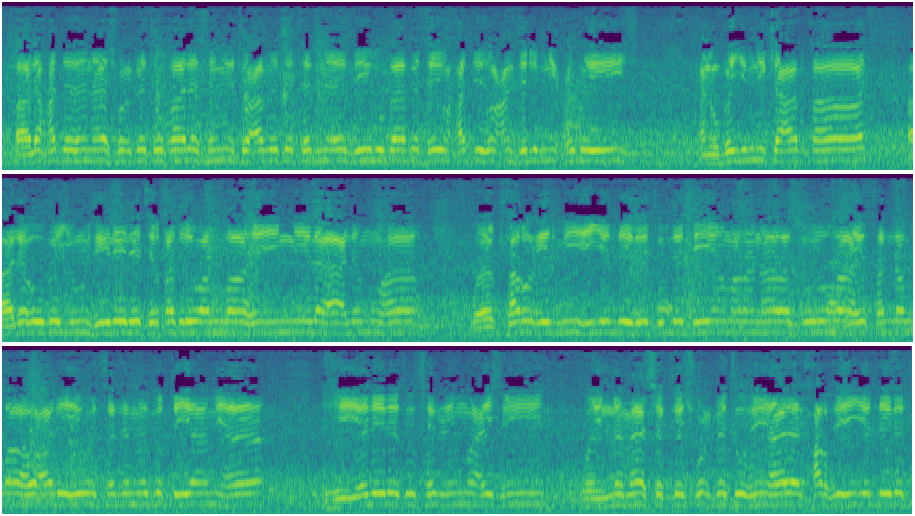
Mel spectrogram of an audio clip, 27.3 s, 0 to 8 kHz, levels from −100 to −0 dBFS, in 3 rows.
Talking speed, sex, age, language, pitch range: 115 wpm, male, 40-59, Arabic, 180-190 Hz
